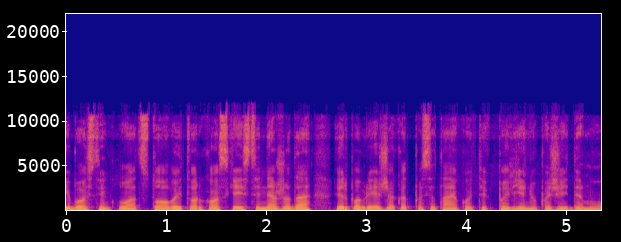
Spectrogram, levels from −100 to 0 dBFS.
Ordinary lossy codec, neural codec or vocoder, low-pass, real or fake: Opus, 32 kbps; none; 10.8 kHz; real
